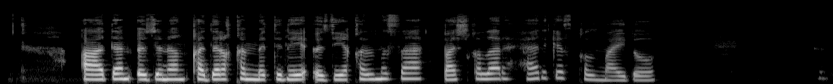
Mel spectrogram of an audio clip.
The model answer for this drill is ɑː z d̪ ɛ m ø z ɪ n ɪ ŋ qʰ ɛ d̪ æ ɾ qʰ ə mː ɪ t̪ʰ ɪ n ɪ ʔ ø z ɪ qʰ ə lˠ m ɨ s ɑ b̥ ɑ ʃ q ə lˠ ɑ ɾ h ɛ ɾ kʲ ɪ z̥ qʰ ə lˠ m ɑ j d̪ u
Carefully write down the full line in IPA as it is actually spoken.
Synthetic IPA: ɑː d̪ ɛ m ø z ɪ n ɪ ŋ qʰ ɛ d̪ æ ɾ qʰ ə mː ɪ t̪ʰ ɪ n ɪ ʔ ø z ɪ qʰ ə lˠ m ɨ s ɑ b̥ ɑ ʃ q ə lˠ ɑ ɾ h æ ɾ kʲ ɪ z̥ qʰ ə lˠ m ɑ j d̪ u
